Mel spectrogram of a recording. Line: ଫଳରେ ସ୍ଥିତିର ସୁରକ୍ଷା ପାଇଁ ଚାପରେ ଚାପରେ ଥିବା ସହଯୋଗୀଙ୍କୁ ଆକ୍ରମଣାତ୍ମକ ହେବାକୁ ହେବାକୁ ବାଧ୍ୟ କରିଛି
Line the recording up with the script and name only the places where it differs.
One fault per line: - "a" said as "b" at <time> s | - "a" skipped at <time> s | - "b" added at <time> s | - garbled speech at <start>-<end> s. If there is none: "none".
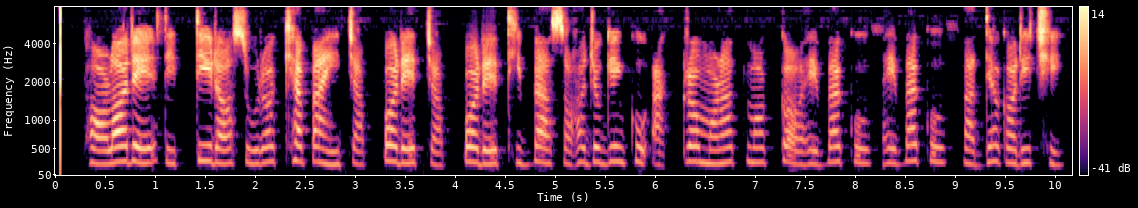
none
